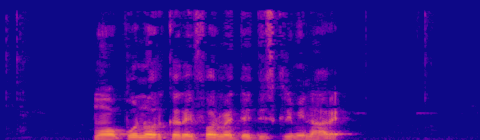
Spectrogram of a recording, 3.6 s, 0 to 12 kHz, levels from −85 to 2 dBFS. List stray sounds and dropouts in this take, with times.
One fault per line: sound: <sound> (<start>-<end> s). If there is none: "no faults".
no faults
